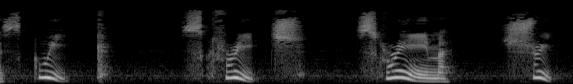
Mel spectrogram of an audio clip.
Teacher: 词，做动词做名词都可以，我们大声来读一下▁scream▁scream，▁同样不要读成▁scream，▁这个还是浊化成▁g，▁尽管呢他听不太清楚，但依然有浊化的痕迹。再来一遍▁scream▁scream，▁再读第二个▁shriek▁shriek，▁你看它本身发音呢就比较尖锐，你发现了吗？中间都是长音一，你看▁ squeak▁screech▁scream▁shriek▁都是发出尖尖这个很尖锐的声音，发长音一，细细的声音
